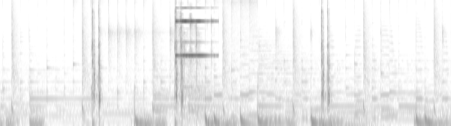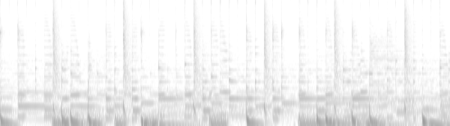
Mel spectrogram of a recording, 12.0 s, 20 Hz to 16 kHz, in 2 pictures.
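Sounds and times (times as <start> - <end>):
bright bell ding: 2.4 - 2.9.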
